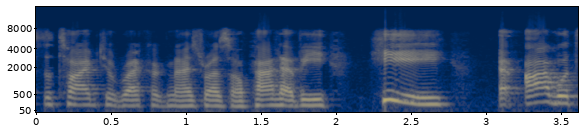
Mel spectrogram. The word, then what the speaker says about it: Pahlavi: Pahlavi.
